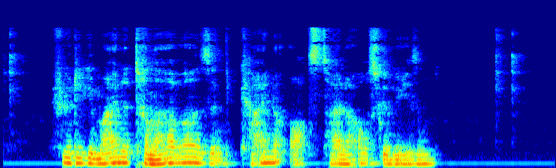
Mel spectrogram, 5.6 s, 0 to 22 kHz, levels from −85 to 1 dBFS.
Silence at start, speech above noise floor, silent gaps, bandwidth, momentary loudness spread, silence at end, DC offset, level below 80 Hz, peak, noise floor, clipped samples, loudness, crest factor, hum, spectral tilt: 0.1 s; 39 dB; none; 11.5 kHz; 10 LU; 1.2 s; under 0.1%; -50 dBFS; -6 dBFS; -61 dBFS; under 0.1%; -24 LUFS; 18 dB; none; -7 dB/octave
